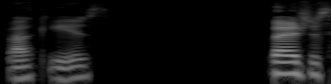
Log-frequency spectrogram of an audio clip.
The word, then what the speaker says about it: Buc-ee's: Yes, I know it's pronounced Bucky's.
